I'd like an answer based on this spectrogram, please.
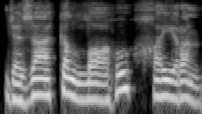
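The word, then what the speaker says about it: جزاك الله خيرا: But really, it's jaza is reward. The ka is this one here. Ka. Jazakallahu khairan. That's the proper way to say it, right? We just say jazak Allah khair for both, but really for a brother it's jazakallahu khairan.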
